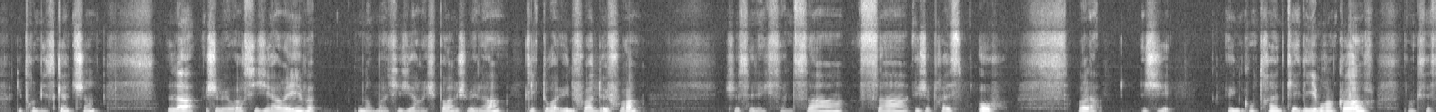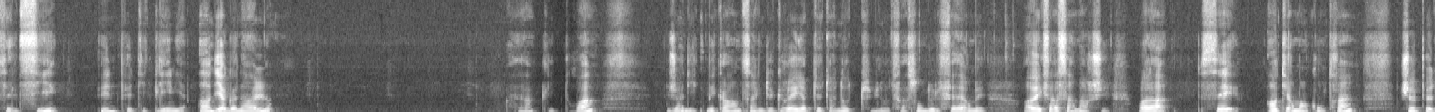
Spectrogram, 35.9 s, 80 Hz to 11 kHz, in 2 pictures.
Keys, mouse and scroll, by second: 0.6 right click, 1.3-1.7 scroll down 1, 5.6 click, 6.8 right click, 7.3 right click, 9.3 click, 10.7 click, 12.0 o, 13.6 right click, 15.2 scroll up 1, 15.6 right click, 16.5 scroll up 1, 16.9 right click, 19.6 click, 21.8 click, 23.8 click, 24.7 right click, 26.2 click, 27.4 click, 28.9 click, 30.1-30.7 typing, 30.5 KP_Enter, 33.4-34.1 typing, 33.4 scroll down 2, 34.0 right click, 34.8 scroll down 1, 35.4 right click.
